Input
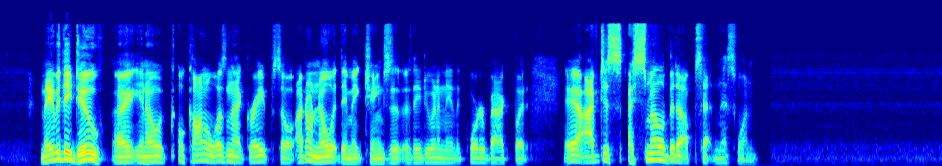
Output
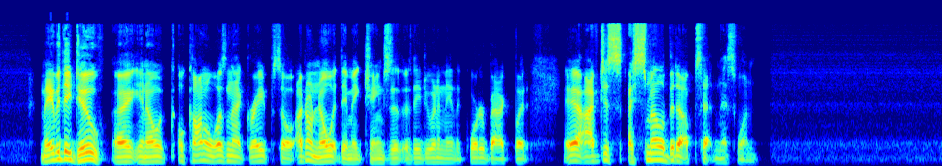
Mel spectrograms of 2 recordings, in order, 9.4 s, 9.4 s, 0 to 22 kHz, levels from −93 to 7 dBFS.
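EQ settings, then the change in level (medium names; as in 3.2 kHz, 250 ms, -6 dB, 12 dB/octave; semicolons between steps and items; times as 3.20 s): high-pass 87 Hz; peaking EQ 560 Hz +11.5 dB 0.38 oct; treble shelf 9.6 kHz +4.5 dB; +3.5 dB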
